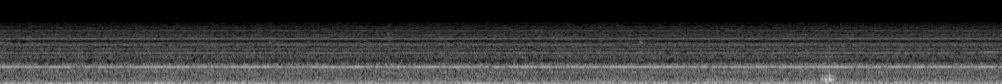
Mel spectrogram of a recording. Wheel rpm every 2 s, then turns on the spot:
0, 0, 0, 0, 0.
none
